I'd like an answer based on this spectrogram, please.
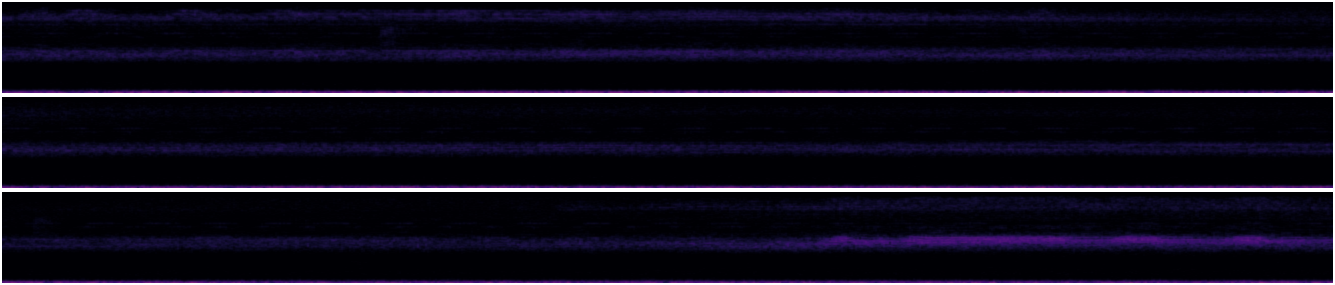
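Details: Cicadas in a summer woodland, forest canopy above: a long unbroken high buzzing drone, its lower band swelling louder near the end, with steady low rumble in the background.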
